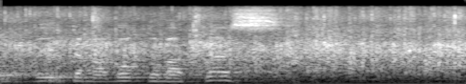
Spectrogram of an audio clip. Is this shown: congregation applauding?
yes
